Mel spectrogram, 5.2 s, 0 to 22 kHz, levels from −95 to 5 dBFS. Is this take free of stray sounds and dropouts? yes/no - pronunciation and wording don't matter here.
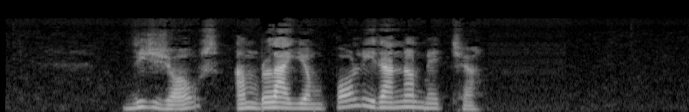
yes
